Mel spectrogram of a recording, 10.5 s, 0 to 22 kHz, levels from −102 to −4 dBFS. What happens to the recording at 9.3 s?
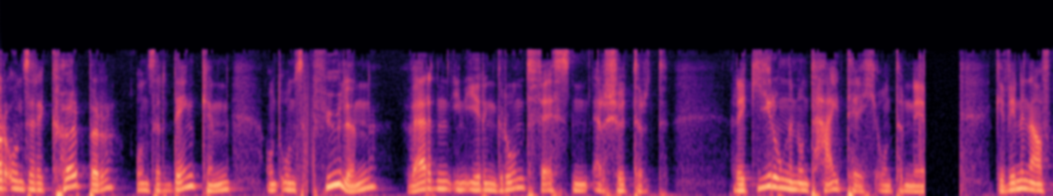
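A loose connection in the cable or plug is briefly opening, an intermittent contact fault running from about 9.19 to 9.66 s. The line stays open for roughly 0.36 s of that span, so the sound drops out rather than fading, with crackle where the contact breaks and again where it reseats. While the circuit is open only a faint hiss remains in place of the speech, which is carried over a Bluetooth mSBC headset link capped near 7.7 kHz.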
